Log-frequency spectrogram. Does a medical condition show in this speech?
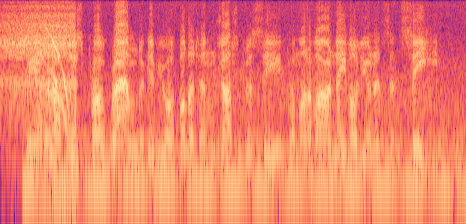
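No.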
